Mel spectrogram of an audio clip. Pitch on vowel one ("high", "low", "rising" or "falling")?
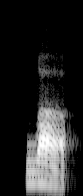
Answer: falling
